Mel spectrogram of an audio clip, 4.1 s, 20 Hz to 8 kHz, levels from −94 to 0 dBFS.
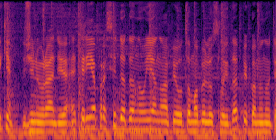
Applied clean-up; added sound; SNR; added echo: none; none; none; none.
